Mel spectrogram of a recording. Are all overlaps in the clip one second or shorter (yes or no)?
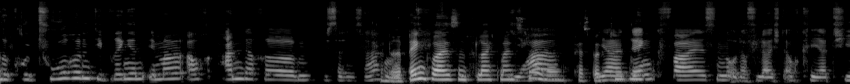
no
